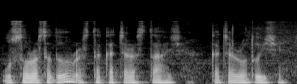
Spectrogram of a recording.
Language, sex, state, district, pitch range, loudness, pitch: Nagamese, male, Nagaland, Kohima, 90-100 Hz, -18 LUFS, 95 Hz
